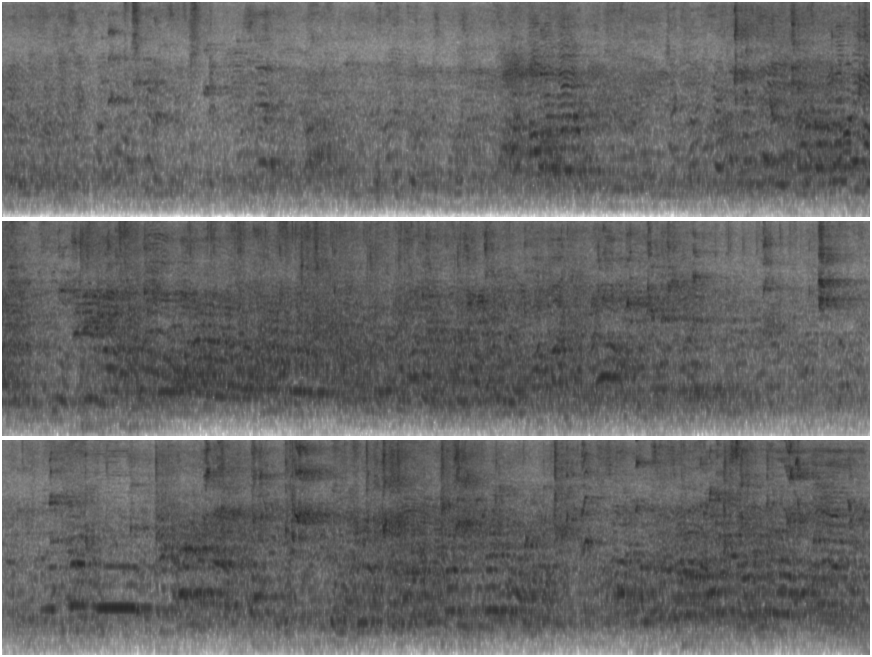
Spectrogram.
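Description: Sneakers squeak sharply on an indoor court.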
